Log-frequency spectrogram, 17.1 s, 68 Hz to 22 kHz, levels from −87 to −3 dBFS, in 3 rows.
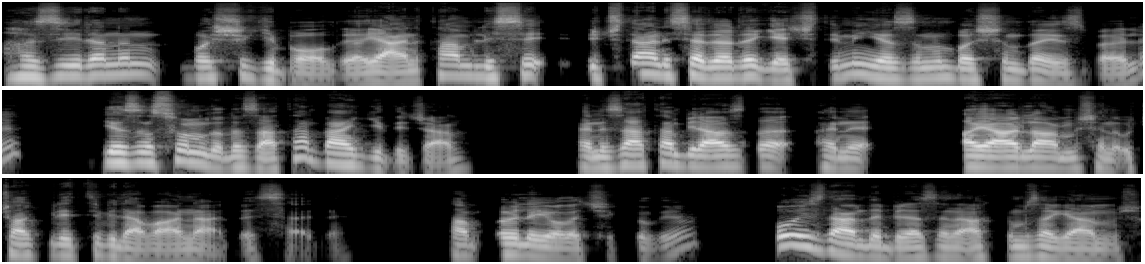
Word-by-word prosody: haziranın 145 +4 -1
başı 130 +2 -1
gibi 115 -6 -5
oluyor. 80 0 -2
Yani 90 +3 +4
tam 145 0 -1
lise 130 +4 0 0.2
3'ten 160 +6 +1
lise 140 -2 +4
4'e 130 +2 +5
geçtiğimin 130 +7 -3
yazının 125 -1 -1
başındayız 105 -6 -2
böyle. 80 +1 -6 0.4
Yazın 155 0 +3
sonunda 150 - 0
da 115 - 0
zaten 210 - -1
ben 135 -4 +5
gideceğim. 100 -1 -7 0.5
Hani 110 0 -2
zaten 130 +2 +2
biraz 120 -1 +4
da, 125 - 0
hani, 105 -3 -4 0.5
ayarlanmış, 110 -3 +6
hani, 95 -4 -6
uçak 115 +5 -3
bileti 115 0 -8
bile 105 - -2
var 80 +1 -2
neredeyse, - - -8
hani. - - -22 0.5
Tam 110 -1 -3
öyle 120 -2 +1
yola 95 -4 -1
çıkılıyor. - - -16 0.4
O 215 +2 +4
yüzden 160 - +3
de 100 -2 -3
biraz, 95 +1 -3
hani, 95 -1 -3
aklımıza 100 +1 -4
gelmiş 85 -2 -4
115 Hz, 155 wpm, -24 LUFS, 100-140 Hz, 0.5 s, ayarlanmış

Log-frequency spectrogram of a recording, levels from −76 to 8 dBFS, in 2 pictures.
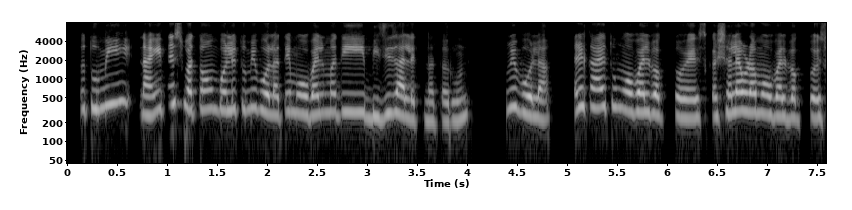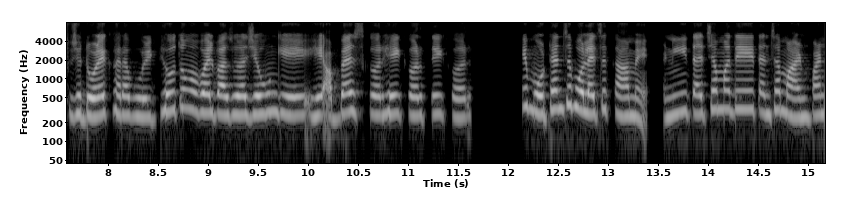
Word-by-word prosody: तर - - -6
तुम्ही 360 +5 +1 0.2
नाही 270 +3 +4
ते 400 - +3
स्वतःहून 330 -4 +1
बोलले, 320 0 +1
तुम्ही 335 +1 -5
बोला 285 -4 +1
ते 300 - -3
मोबाईलमध्ये 290 +1 0
बिझी 250 +2 -2
झालेत 255 -6 +2
ना 210 - -6
तरुण, 215 +2 -6
तुम्ही 340 +6 -8
बोला, 260 -7 +1 0.3
"अरे, 340 +4 +2
काय 350 -1 +2
तू? 360 - -5
मोबाईल 300 -3 +2
बघतोयेस, 245 -3 0
कशाला 275 +4 +1
एवढा 305 -1 +5
मोबाईल 260 -3 0
बघतोयेस? 235 0 -2
तुझे 265 +1 -2
डोळे 255 0 +5
खराब 265 -3 -2
होईल. 245 -1 -1
ठेव 295 0 +1
तो 345 - -1
मोबाईल. 295 -3 +2
बाजूला 265 -1 +3
जेवून 270 +3 0
घे. 270 -3 0 0.2
हे 250 +1 0
अभ्यास 285 +5 +2
कर, 270 -1 -2
हे 275 +1 +1
कर, 260 -1 -1
ते 275 0 -2
कर." 240 0 -5 0.5
हे - - +1
मोठ्यांचं 325 +6 +2
बोलायचं 310 -2 +4
काम 255 -2 +1
आहे 230 - -3 0.2
आणि 270 +5 -2
त्याच्यामध्ये 325 +4 +1
त्यांचा 295 +1 -2
मानपान 260 -1 0
275 Hz, 200 wpm, -23 LUFS, 255-310 Hz, 0.5 s, एवढा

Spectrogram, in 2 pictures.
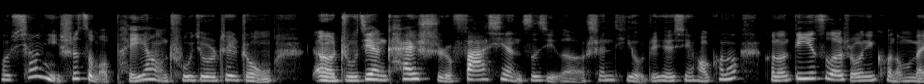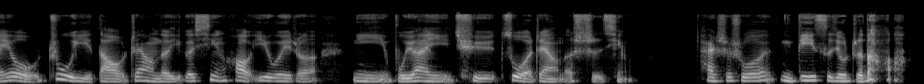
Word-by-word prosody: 哦， 220 - -4
像 340 - -2
你 255 - +2
是 265 - 0
怎 270 - +2
么 - - -6
培 160 +1 0
养 230 -6 0
出 185 +3 -1
就 185 0 +1
是 175 - 0
这 195 +1 0
种， 165 -9 -1 0.4
嗯， 170 -3 +6
逐 180 0 +2
渐 225 +2 +7
开 245 +4 +5
始 170 - 0
发 220 +5 +5
现 225 -3 -1
自 185 -1 -3
己 - - -6
的 - - -10
身 205 0 -5
体 195 -3 -11
有 - - -3
这 170 +2 -6
些 180 -2 -1
信 185 +1 -4
号。 150 -2 -3
可 235 +7 -5
能 260 +5 0 0.3
可 190 - -5
能 185 +3 0
第 265 +2 +4
一 270 - +4
次 275 -2 -3
的 215 -1 +3
时 165 - -4
候， 170 - 0
你 185 +1 -2
可 - - -6
能 - - -7
没 155 -1 -2
有 180 -3 0
注 225 -7 +1
意 145 -4 -2
到 135 -2 -1
这 - - -5
样 165 -5 -2
的 130 -1 -1
一 - - -5
个 155 - -2
信 175 +3 -1
号， 175 -4 0
意 175 - -3
味 155 -3 -1
着 135 -2 -6 0.3
你 140 -3 -4
不 140 -1 -1
愿 150 -1 +2
意 135 - -5
去 140 -1 0
做 - - +2
这 - - -1
样 - - 0
的 - - -7
事 - - -1
情， - - -2 0.7
还 165 -1 +1
是 155 +3 -3
说 170 +2 -1
你 175 -4 -1
第 185 +5 +2
一 190 - +4
次 190 -2 +1
就 155 -2 +2
知 150 -2 +1
道。 - - +1
180 Hz, 255 characters per minute, -25 LUFS, 155-205 Hz, 0.7 s, 渐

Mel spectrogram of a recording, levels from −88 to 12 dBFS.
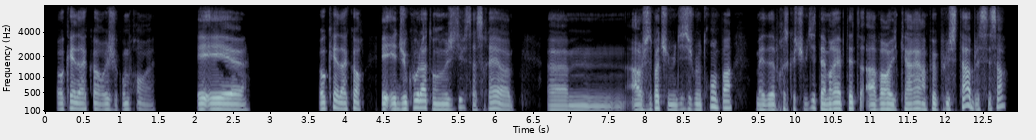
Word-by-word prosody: OK. 120 +3 -2
D'accord. 120 -1 -1
Oui, 115 - -1
je 105 -2 -7
comprends, 120 +1 -7
ouais. 105 - -14 0.6
Et 120 +1 +5
et 115 0 +7
heu 110 -1 +1 1.0
OK 130 +5 0
d'accord. 125 -1 +1 0.2
Et 120 0 +4
et - - +4
du 125 +2 +2
coup, 150 +4 0
là 150 0 +5
ton 115 -1 -1
objectif 115 +8 -2
ça 110 - -8
serait 130 +7 -1
heu, 105 -4 -1 0.5
hem, 95 -3 -4
alors, 110 0 +1
je 95 - -2
sais 115 - -4
pas, 140 - +4
tu 120 - -3
me 105 - -1
dis 110 +2 -6
si 120 - -2
je 115 - -7
me 110 - +1
trompe, 155 +6 -2
hein, 145 0 +3 0.3
mais 110 0 -1
d'après 110 +2 -1
ce 115 - -7
que - - -8
tu - - -6
me - - -12
dis, 150 - -4
tu 120 - -1
aimerais 120 +2 +4
peut-être 135 0 -1
avoir 115 +2 +4
une 110 -3 +1
carrière 120 +3 +1
un - - +1
peu 120 +1 0
plus 115 +2 -5
stable, 110 0 +2
c'est 115 - -4
ça? 170 +9 -1
115 Hz, 245 wpm, -24 LUFS, 110-125 Hz, 1.0 s, et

